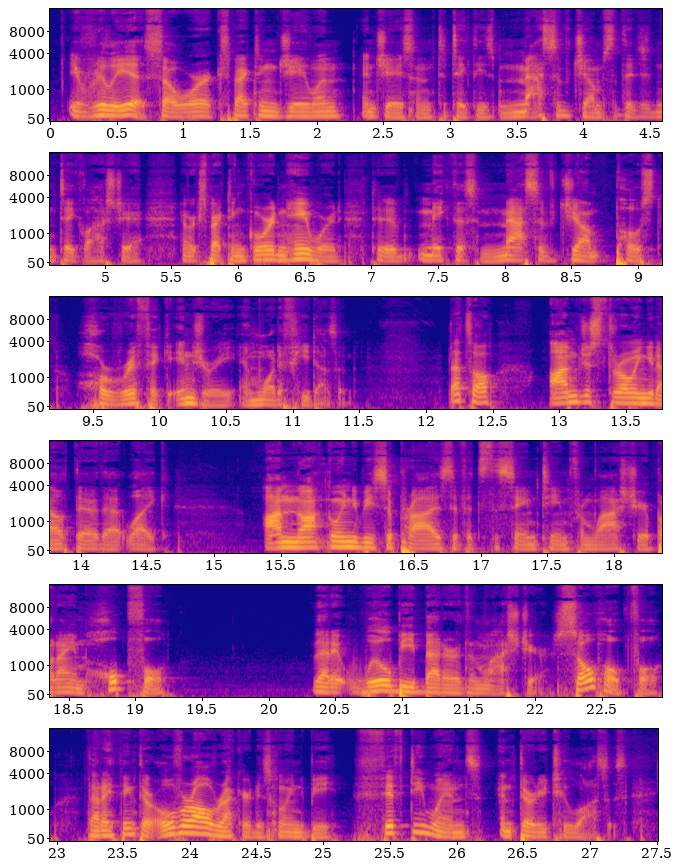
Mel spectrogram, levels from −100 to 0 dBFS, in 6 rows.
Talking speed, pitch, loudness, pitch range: 200 wpm, 110 Hz, -25 LUFS, 100-125 Hz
